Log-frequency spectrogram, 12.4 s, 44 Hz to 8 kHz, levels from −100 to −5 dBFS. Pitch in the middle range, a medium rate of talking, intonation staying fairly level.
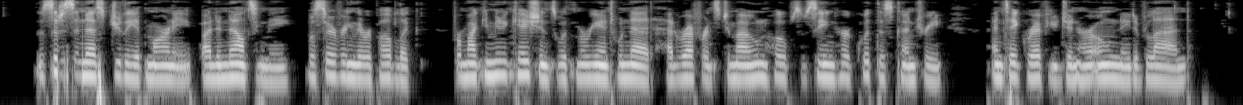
Yes: medium, 160 Hz; average, 180 wpm; narrow, 1.7 semitones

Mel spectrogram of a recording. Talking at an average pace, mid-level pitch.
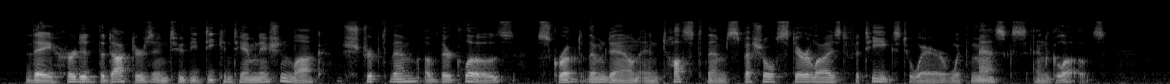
No: average, 145 wpm; low, 105 Hz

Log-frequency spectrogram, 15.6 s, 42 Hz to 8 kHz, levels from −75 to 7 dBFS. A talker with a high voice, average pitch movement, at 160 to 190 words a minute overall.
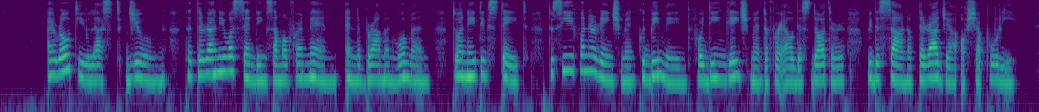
Yes: high, 195 Hz; average, 3.7 semitones; average, 175 wpm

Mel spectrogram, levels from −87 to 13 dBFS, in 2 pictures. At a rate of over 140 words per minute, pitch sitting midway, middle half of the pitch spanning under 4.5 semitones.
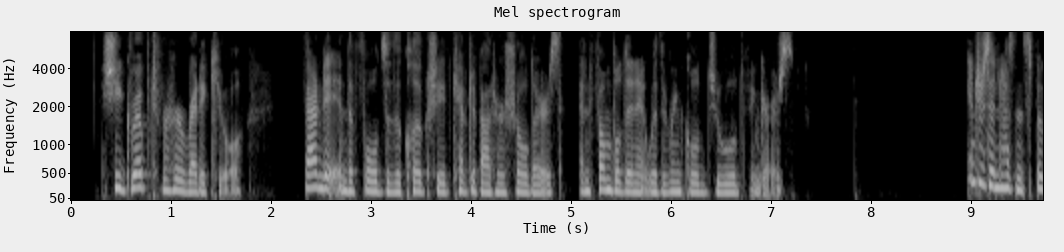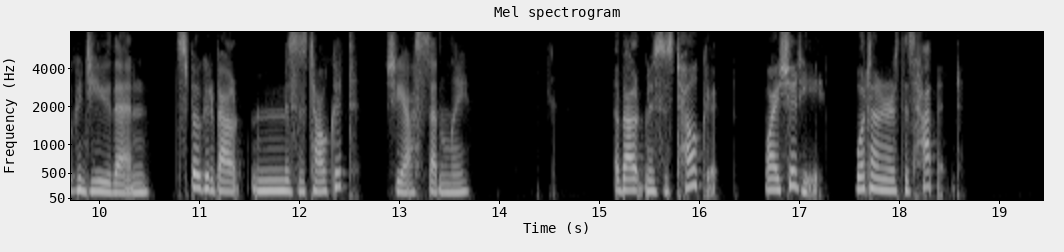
Yes: average, 155 wpm; medium, 175 Hz; average, 3.9 semitones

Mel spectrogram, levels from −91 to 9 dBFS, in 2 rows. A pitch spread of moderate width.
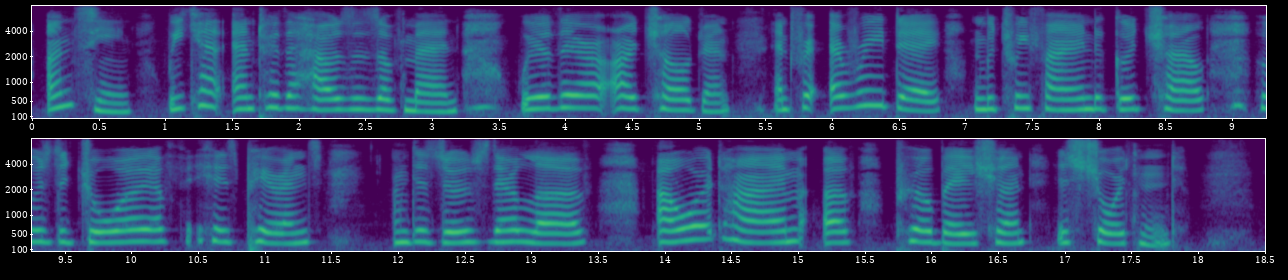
No: narrow, 2.2 semitones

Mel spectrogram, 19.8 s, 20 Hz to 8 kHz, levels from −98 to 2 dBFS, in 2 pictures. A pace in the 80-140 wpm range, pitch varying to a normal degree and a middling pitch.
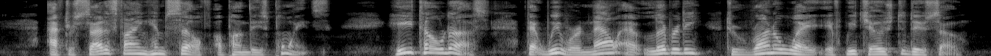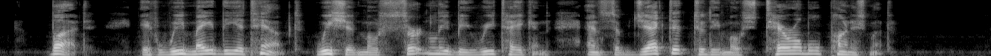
No: slow, 135 wpm; wide, 5.7 semitones; medium, 150 Hz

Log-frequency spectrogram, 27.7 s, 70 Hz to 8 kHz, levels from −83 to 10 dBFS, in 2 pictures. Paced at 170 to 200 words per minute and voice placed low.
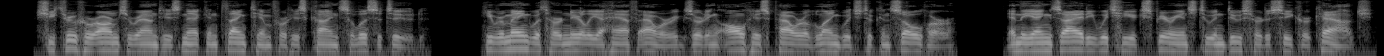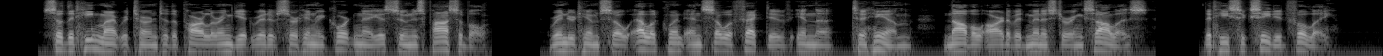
Yes: average, 180 wpm; low, 105 Hz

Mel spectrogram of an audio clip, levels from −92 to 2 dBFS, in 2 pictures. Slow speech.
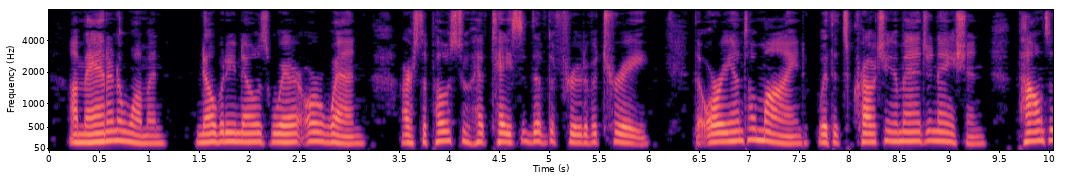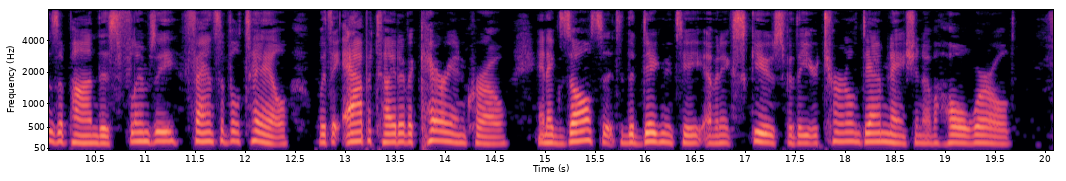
No: average, 175 wpm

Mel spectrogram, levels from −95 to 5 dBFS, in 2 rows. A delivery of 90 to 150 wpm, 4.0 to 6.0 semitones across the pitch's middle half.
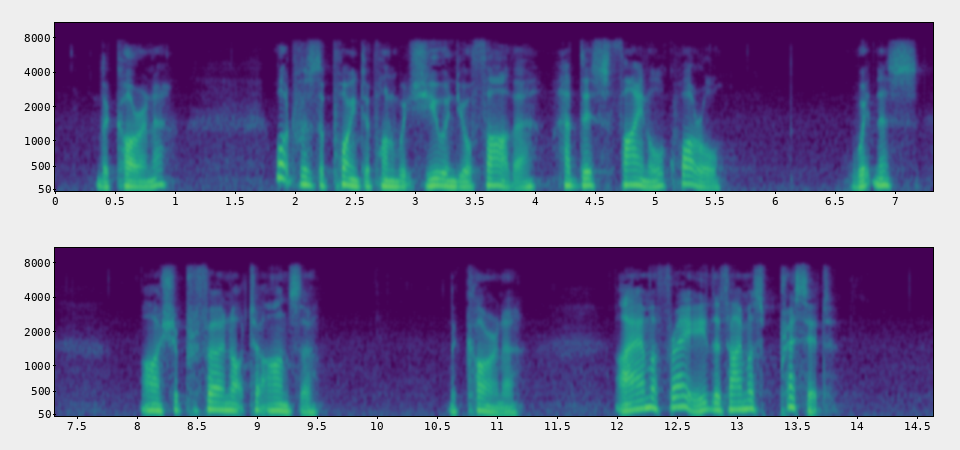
Yes: slow, 135 wpm; average, 4.9 semitones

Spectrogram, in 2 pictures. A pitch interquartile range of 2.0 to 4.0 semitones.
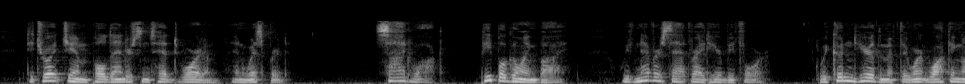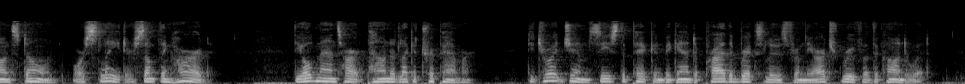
Yes: average, 3.7 semitones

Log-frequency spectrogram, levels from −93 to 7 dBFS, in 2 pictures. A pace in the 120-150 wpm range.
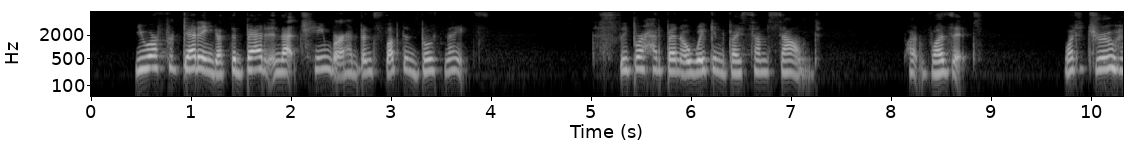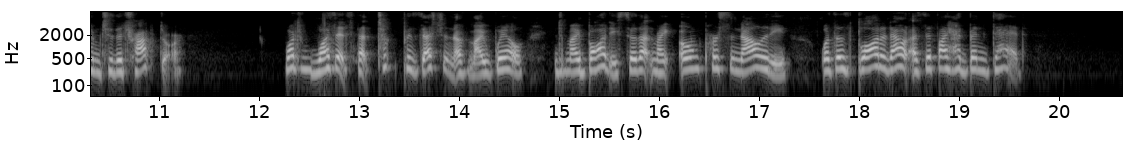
No: average, 175 wpm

